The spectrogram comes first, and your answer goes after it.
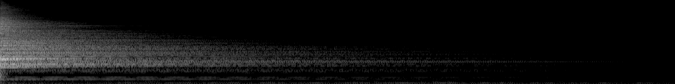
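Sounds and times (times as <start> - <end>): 
cymbal crash: 0.0 - 3.2.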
